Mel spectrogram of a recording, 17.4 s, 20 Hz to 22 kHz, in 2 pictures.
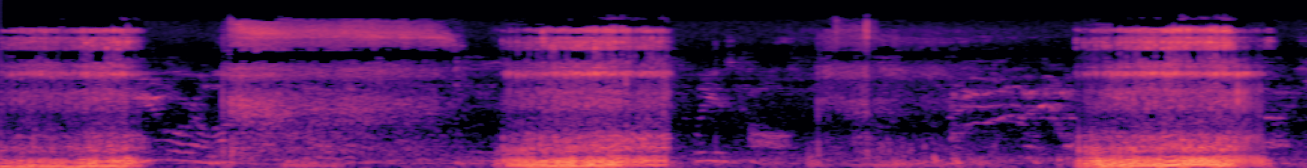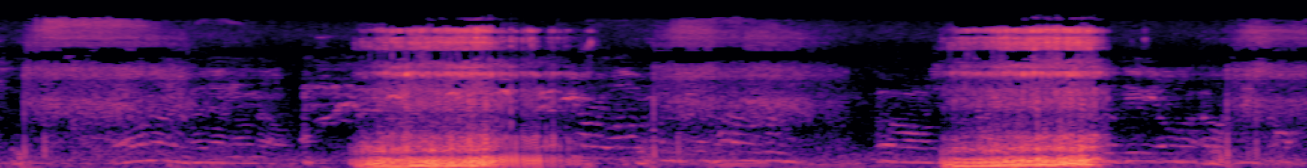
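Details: Woman snoring like a diesel motor: deep, loud, rattling snores about every 4 seconds, roughly 15 a minute, with a low rumble on each breath.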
